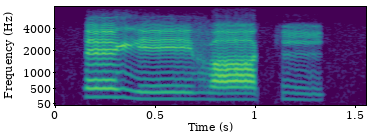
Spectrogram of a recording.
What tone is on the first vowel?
high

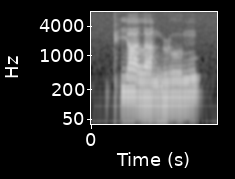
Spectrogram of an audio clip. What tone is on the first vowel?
falling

